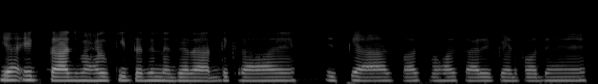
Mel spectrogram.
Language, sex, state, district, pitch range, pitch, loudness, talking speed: Hindi, female, Uttar Pradesh, Deoria, 170-180 Hz, 175 Hz, -39 LUFS, 200 wpm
